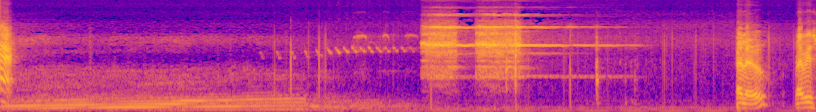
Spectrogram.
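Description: A low hum rising slowly in pitch for about three seconds, then a bell rings twice about four seconds in, each ring fading away over a second or two.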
